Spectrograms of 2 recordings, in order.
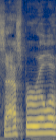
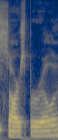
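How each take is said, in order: First: The first R sound is left out. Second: The first R sound is pronounced. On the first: The speaker calls it right. "I always said it's sarsaparilla ... the R in sarsaparilla is silent, so I've been saying it right" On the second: The speaker calls it wrong. "it could be sarsaparilla"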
